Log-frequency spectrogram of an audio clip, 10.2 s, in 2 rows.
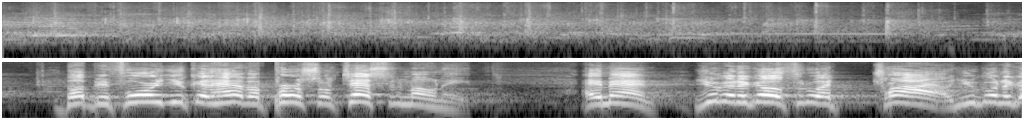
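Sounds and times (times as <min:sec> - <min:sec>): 
audience clapping hands: 0:00.0 - 0:05.4
speech: 0:05.4 - 0:10.1.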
